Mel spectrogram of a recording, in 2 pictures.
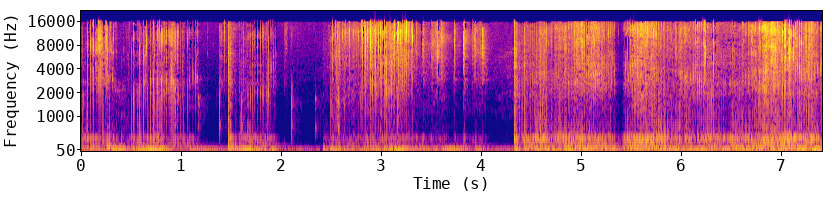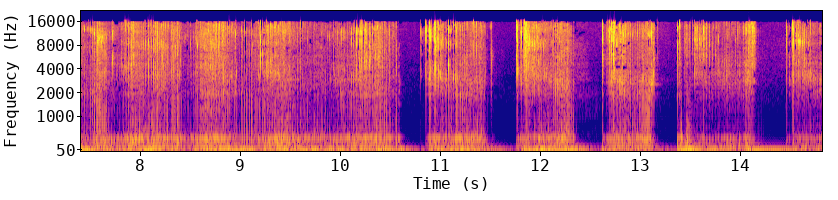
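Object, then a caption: Steel mesh microphone grille. The backs of long red nails scratch across the top of a black condenser microphone's hollow steel mesh grille. The result is a dense, low, rumbling scrape with fast gritty texture, broken by several brief silent gaps.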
